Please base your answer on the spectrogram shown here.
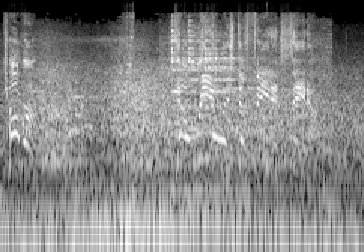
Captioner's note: bell ringing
